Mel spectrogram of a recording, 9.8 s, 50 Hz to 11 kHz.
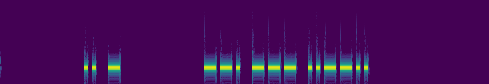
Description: Morse code, heard as a keyed tone, about 15 wpm, 700 Hz. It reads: IT GO?
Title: 3x Word-Spacing - Sentences from Top 200 Words - 15wpm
